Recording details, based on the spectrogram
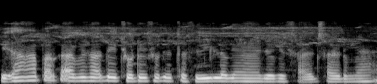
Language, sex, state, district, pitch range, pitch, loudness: Hindi, male, Uttar Pradesh, Lalitpur, 135-160 Hz, 145 Hz, -15 LUFS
